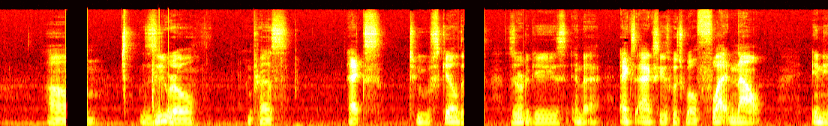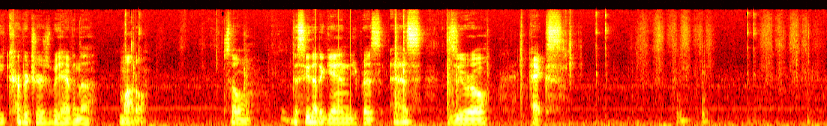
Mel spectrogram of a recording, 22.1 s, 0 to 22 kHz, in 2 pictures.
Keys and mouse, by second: 2.1 KP_0, 3.8 x, 12.7 click, 16.3 s, 17.0 KP_0, 18.0 x, 19.0 click.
